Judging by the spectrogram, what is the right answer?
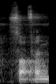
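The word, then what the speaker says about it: soften: चलिए ऑफन के अलावा सॉफन, सॉफन भी आपका हो गया, टी साइलेंट रहेगा।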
